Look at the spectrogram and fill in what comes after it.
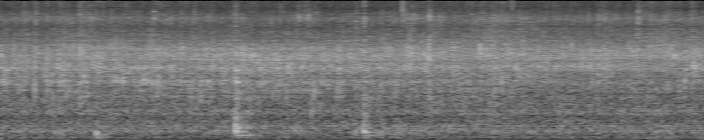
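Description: Pork spare ribs sizzling steadily in hot oil in a frying pan, with a few soft clicks of metal tongs turning them.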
